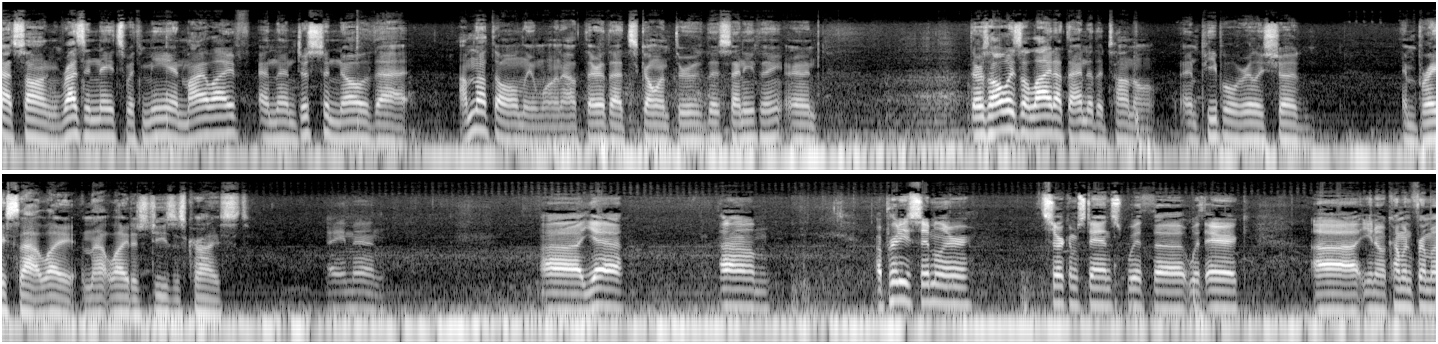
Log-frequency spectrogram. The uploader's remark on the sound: Live from Revive Cedar Rapids. This episode of The Elim Podcast is brought to you straight in the heart of Cedar Rapids. This recap is literally live immediately after the time of worship wrapped up at Revive CR, where we had the opportunity to hear the hearts of a few friends and family members at The Well.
